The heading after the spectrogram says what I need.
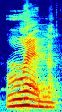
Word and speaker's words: wren: WR WR word family the W is silent therefore you will say R let's go R app rrap r a rapper R angle rangle r a ra r a rra r n Ren r e w r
